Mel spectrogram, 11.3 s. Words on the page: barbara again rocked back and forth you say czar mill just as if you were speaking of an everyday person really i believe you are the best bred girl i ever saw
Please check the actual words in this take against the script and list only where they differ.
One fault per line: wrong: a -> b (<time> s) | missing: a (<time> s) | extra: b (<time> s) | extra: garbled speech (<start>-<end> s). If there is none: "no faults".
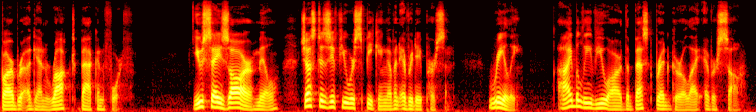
no faults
